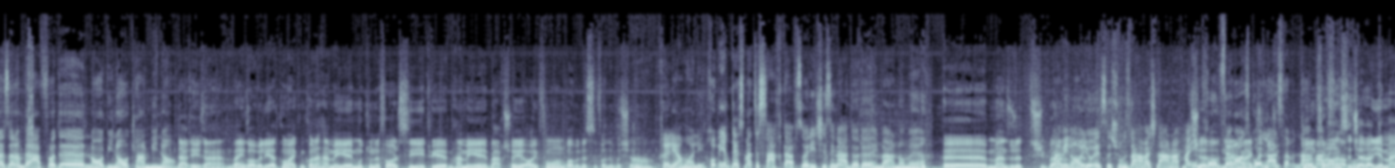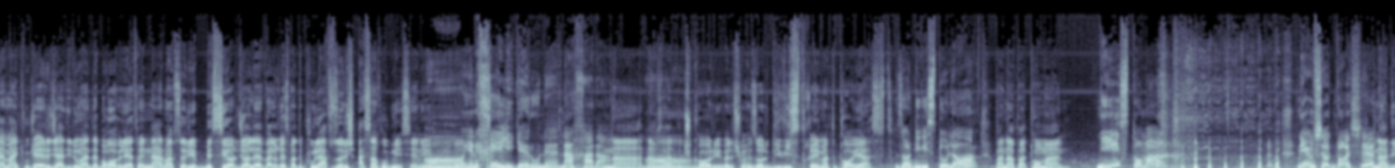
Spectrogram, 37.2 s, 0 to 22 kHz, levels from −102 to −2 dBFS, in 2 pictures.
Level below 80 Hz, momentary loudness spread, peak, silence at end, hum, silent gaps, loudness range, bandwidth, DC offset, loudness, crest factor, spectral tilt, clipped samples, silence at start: -34 dBFS; 5 LU; -2 dBFS; 0 s; none; none; 2 LU; 19.5 kHz; under 0.1%; -18 LUFS; 16 dB; -5 dB/octave; under 0.1%; 0 s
